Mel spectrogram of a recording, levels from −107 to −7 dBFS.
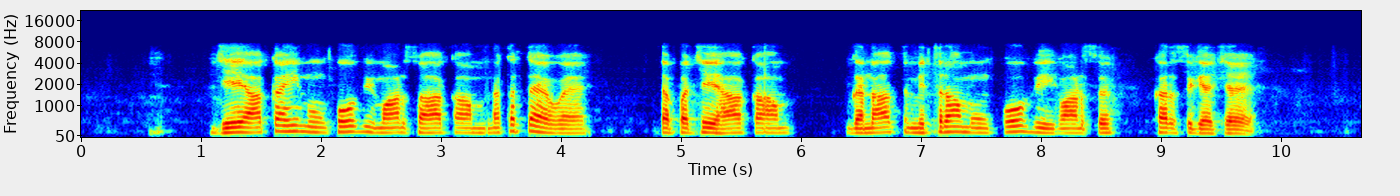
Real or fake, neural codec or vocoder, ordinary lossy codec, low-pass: fake; codec, 16 kHz, 8 kbps, FreqCodec, larger model; Opus, 32 kbps; 7.2 kHz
